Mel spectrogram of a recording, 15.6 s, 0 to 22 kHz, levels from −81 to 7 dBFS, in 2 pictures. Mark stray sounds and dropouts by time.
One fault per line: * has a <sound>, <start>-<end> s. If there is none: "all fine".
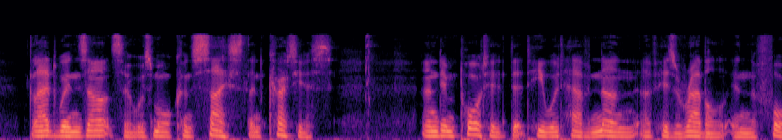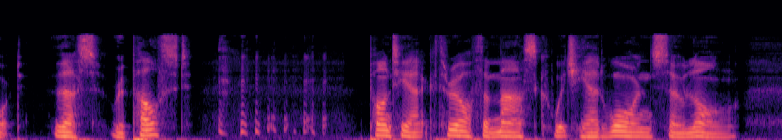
* has a squeak, 3.6-3.8 s
* has a laugh, 10.0-11.1 s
